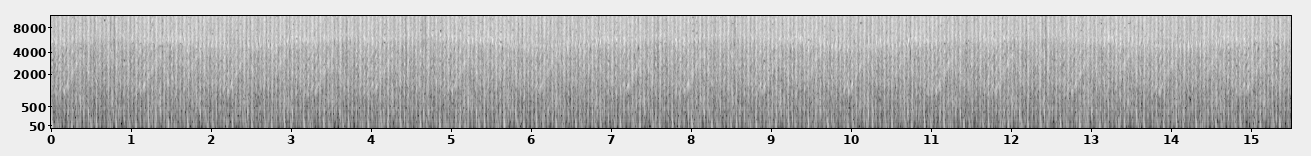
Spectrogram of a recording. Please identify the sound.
Mechanical flanging rotary loop.
factory, industrial, robotic, rotary, machine, machinery, mechanical, noise, flanger, loop, robot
